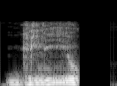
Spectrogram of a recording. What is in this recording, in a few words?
"gliw", Proto-Germanic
